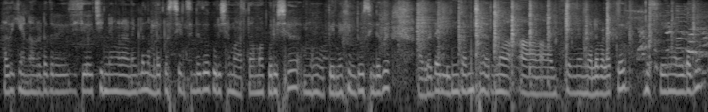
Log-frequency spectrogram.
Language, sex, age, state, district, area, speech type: Malayalam, female, 30-45, Kerala, Thiruvananthapuram, urban, spontaneous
